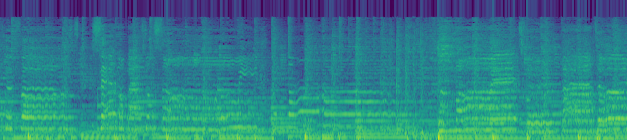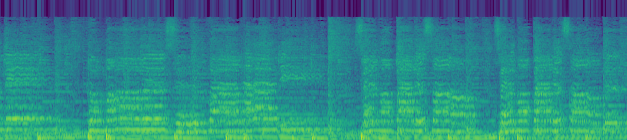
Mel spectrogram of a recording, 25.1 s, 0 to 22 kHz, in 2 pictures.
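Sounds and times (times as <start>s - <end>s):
group singing worship song: 0.0s - 5.8s, 6.5s - 25.0s
acoustic guitar: 0.0s - 25.0s
bass guitar: 0.0s - 25.0s
drum kit beat: 0.0s - 25.0s
electric guitar: 0.0s - 25.0s
keyboard: 0.0s - 25.0s.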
